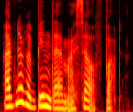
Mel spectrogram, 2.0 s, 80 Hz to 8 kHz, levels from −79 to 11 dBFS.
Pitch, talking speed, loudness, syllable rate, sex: 235 Hz, 180 wpm, -17 LUFS, 6.4 syllables/s, female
